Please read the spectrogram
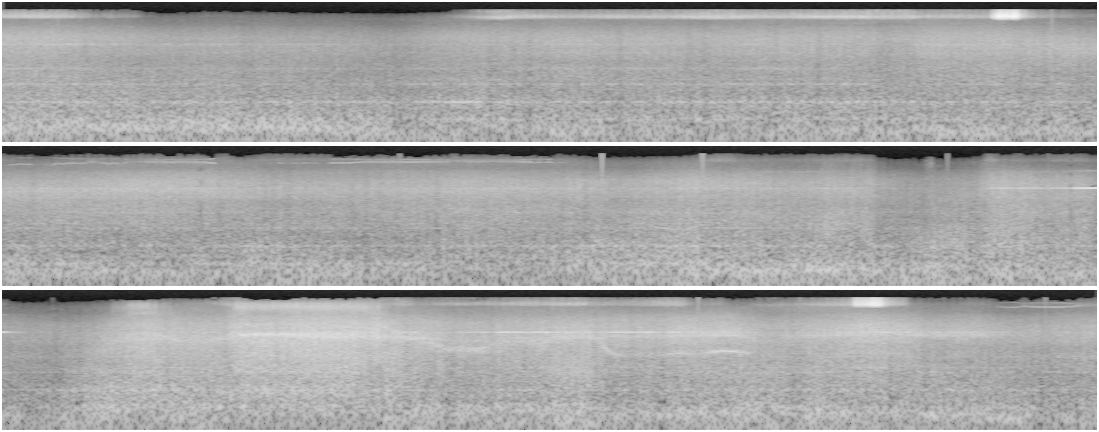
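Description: Heavy, steady rush of wind buffeting a GoPro MAX's microphones as a wingsuit flies at speed. The rush turns brighter and hissier for several seconds near the end.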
